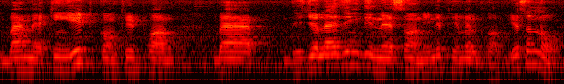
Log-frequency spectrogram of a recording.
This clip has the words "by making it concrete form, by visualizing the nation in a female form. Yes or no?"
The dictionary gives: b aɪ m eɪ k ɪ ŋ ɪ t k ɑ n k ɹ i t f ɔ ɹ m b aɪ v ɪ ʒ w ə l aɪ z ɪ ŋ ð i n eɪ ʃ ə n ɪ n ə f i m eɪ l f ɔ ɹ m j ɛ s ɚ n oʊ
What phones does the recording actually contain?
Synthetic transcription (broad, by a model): b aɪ m eɪ k ɪ ŋ ɪ t k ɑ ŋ k ɹ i t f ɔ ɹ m b aɪ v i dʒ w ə l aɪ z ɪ ŋ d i n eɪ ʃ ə n ɪ n ə p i m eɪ l p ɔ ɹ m j ɛ s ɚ n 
